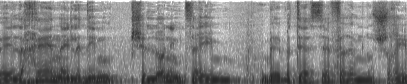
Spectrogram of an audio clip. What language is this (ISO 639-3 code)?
heb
